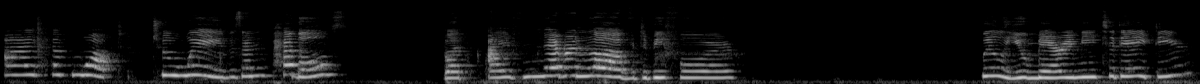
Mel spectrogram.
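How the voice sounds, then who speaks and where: A woman's voice: very high voice, steady tone, extremely slow, long pauses, echoey room, voice pushed up, exaggerated voice. Woman doing a lovesick pleading turtle. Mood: tender. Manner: sweet, pleading and plaintive. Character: lovesick, pleading, tender male turtle suitor.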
